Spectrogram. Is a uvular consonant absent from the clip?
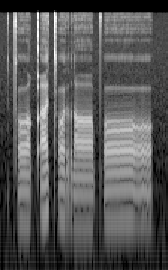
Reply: no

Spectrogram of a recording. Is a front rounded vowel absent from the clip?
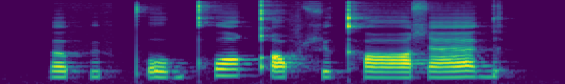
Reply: no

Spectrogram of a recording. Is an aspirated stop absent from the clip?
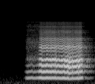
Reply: yes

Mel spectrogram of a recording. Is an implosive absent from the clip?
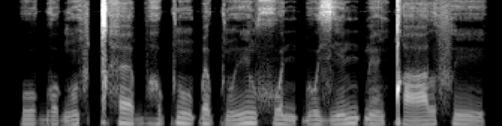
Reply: no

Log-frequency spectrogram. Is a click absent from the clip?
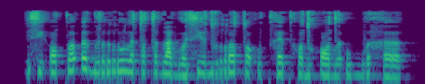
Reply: yes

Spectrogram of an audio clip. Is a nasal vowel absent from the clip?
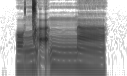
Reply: no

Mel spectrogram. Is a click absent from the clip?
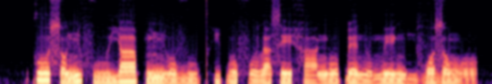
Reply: yes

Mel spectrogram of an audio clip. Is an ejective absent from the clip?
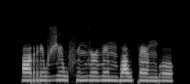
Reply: yes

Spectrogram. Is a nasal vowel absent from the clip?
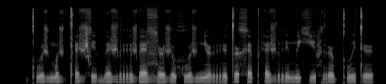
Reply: yes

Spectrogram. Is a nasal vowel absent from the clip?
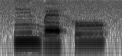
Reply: no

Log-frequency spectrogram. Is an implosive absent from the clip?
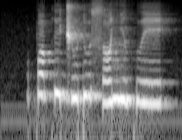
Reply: no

